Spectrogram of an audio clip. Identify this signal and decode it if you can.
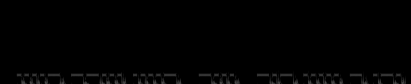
Morse code, heard as a keyed tone, about 32 wpm, 440 Hz. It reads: 474 B K5TR
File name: contests / ss-cw-k5tr-op-n5rz -0100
